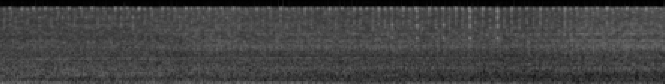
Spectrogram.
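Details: Ford Focus after three failed ignition coils were dealt with and water found in the plug area: steady, even low idle rumble with no stumble or shake, all cylinders working; normal idle.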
